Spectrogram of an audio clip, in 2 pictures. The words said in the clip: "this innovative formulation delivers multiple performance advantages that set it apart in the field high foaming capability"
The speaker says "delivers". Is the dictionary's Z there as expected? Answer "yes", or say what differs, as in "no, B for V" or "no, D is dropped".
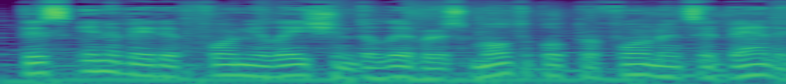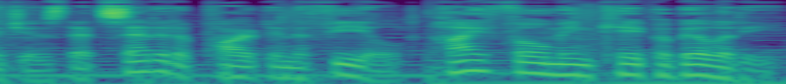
yes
